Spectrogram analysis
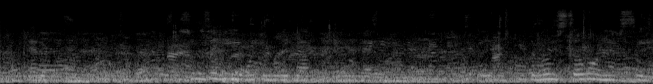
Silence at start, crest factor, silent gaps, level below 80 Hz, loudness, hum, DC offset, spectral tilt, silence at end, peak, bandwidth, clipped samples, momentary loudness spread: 0 s; 16 dB; none; -60 dBFS; -31 LUFS; none; under 0.1%; -8 dB/octave; 0 s; -14 dBFS; 15.5 kHz; under 0.1%; 5 LU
